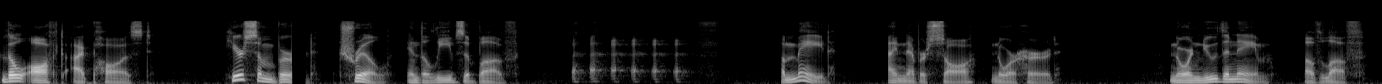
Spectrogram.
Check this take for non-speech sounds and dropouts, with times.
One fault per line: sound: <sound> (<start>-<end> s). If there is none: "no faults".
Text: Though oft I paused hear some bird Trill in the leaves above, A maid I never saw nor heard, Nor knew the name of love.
sound: dropout (2.9-3.1 s)
sound: laugh (5.7-7.3 s)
